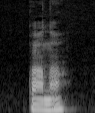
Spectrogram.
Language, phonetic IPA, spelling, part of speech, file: Polish, [ˈpãna], pana, noun / pronoun, LL-Q809 (pol)-pana.wav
